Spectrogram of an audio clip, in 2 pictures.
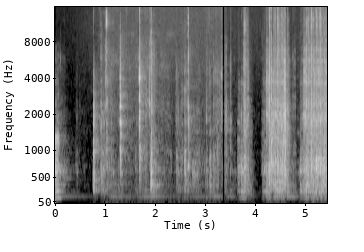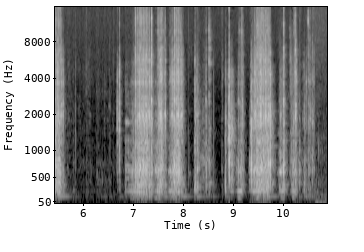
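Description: Domestic electric sewing machine stitching a seam, starting with a few reverse stitches to lock it. It runs in bursts, with a short stop a little past halfway.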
